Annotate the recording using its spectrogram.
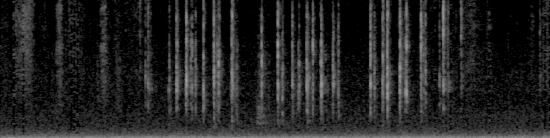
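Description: Light, quick clicks of calculator keys being pressed, a run of a couple of dozen starting about two seconds in and stopping near seven seconds, over a faint steady hum.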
